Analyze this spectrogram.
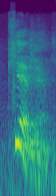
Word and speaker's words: Quién: Quién. Quién. Quién. Not qua, quis, quién.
